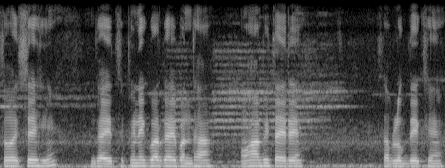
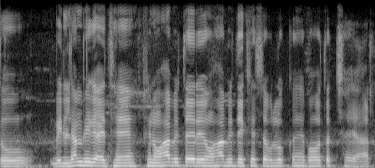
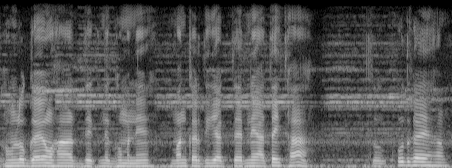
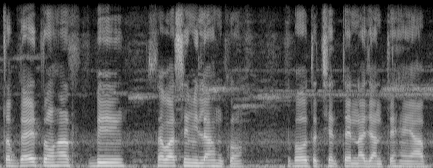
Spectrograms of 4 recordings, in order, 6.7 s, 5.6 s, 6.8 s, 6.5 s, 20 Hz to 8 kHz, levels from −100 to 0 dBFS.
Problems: none marked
